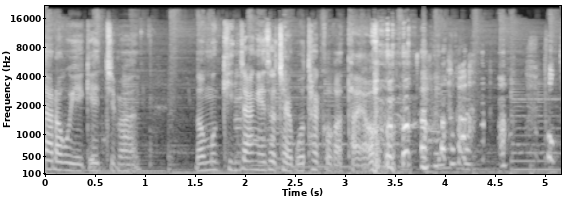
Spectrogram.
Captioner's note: laugh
